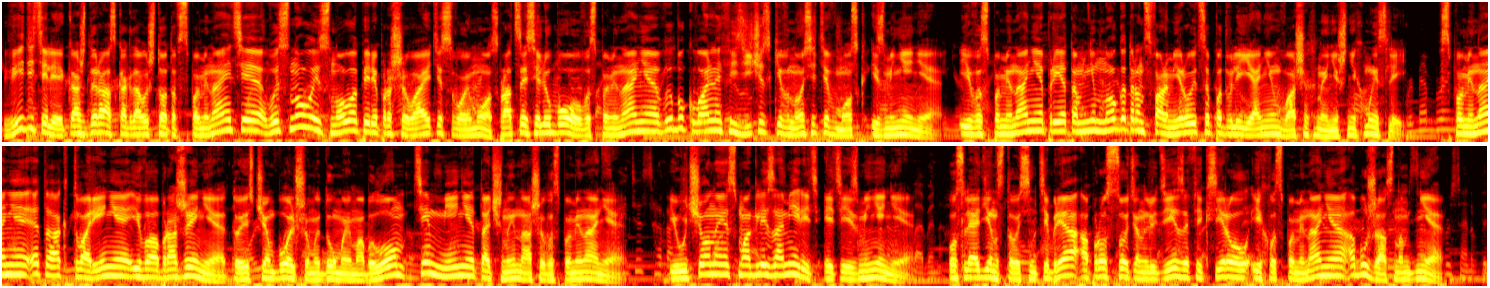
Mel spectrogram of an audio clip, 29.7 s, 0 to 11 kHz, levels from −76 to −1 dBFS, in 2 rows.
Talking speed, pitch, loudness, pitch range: 150 wpm, 135 Hz, -14 LUFS, 115-170 Hz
